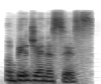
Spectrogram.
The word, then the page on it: abiogenesis: Indian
